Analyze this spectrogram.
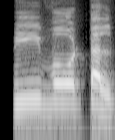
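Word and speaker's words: pivotal: पप्पा मौर्या चलिए देखते हैं सबसे पहला शब्द पी वोटल पी आई वी O till उच्चारण देखिए पीवोटल इसका मतलब क्या होता है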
